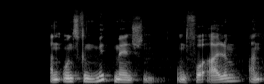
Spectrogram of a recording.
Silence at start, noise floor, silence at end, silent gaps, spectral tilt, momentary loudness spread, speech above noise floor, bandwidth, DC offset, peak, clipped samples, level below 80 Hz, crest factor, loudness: 0.5 s; -77 dBFS; 0 s; none; -5 dB/octave; 10 LU; 48 dB; 13.5 kHz; under 0.1%; -10 dBFS; under 0.1%; -76 dBFS; 20 dB; -29 LUFS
